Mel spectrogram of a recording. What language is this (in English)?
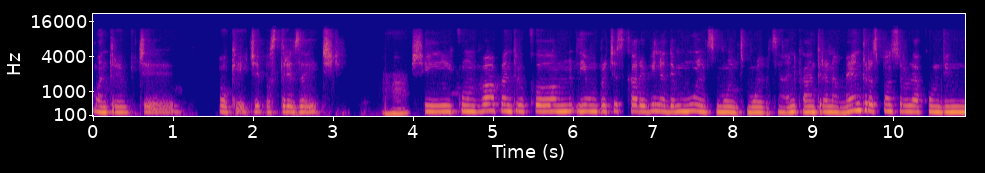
Romanian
